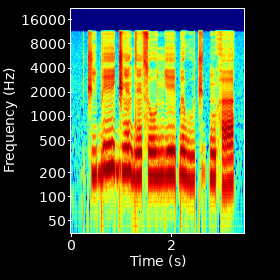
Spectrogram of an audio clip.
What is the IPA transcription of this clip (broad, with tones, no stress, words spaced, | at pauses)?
t͡ʃi˨beː˧ d͡ʒɛ̃˦ dɛ̃˧ soː˧ɲeː˧ɓə˧ wu˨ t͡ʃə˦k͡pũ˧ha˧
